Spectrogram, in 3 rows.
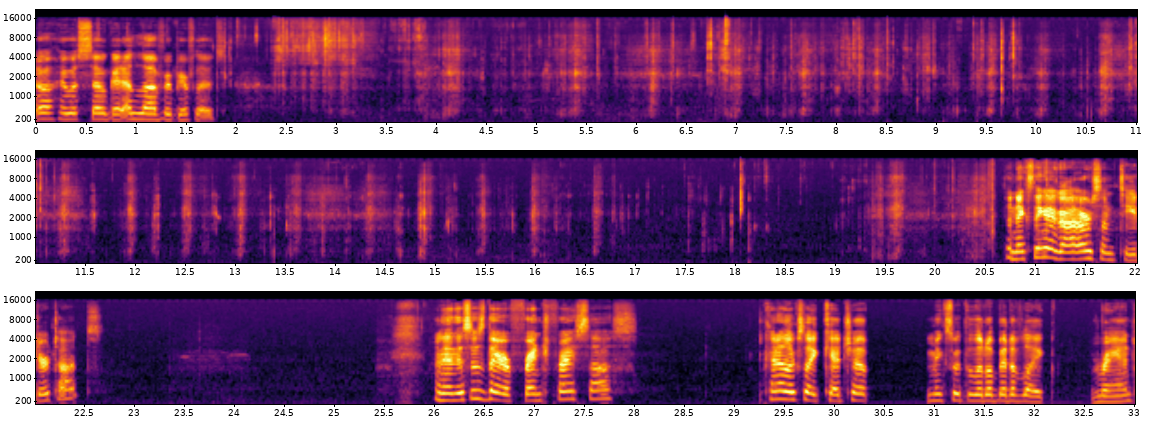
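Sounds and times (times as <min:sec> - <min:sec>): person chewing crispy food: 0:01.9 - 0:20.7.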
